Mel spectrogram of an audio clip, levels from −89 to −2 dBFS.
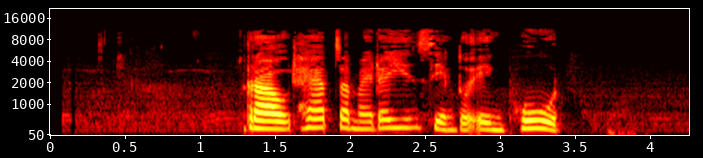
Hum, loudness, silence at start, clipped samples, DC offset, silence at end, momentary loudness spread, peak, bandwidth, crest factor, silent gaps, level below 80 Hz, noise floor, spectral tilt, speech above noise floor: none; -22 LUFS; 1.3 s; under 0.1%; under 0.1%; 0.9 s; 12 LU; -2 dBFS; 11.5 kHz; 22 dB; none; -74 dBFS; -60 dBFS; -4.5 dB/octave; 39 dB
